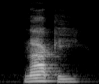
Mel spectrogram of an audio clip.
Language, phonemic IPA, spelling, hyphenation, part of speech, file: Dutch, /ˈnaː.ki/, nakie, na‧kie, noun, Nl-nakie.ogg
- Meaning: the nude; a naked state; birthday suit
